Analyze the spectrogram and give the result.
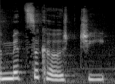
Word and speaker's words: Mitsukoshi: Did I say it weird? – You just said Mitsukoshi. – Yeah, it's Mitsukoshi.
